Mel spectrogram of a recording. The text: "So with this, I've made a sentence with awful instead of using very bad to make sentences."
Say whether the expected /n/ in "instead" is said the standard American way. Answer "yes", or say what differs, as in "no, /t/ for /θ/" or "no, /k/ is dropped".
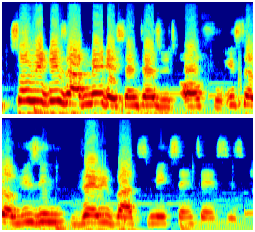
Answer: yes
